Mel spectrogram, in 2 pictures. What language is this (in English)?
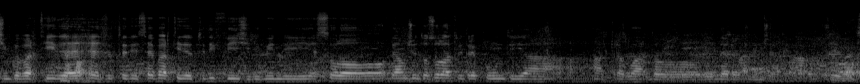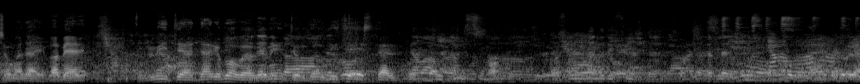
Italian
